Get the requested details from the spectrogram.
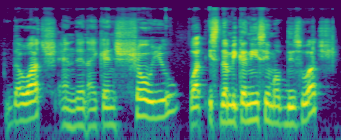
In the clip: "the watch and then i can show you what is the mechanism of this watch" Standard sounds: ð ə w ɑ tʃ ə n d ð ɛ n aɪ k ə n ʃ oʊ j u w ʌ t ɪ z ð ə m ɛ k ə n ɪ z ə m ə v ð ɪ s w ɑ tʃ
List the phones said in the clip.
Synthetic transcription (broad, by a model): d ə w ɑ tʃ ə n d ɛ n aɪ k ə n ʃ oʊ j u w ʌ t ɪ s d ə m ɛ k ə n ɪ s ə m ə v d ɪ s w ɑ tʃ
